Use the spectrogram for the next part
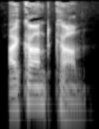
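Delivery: cool, understated refusal; cold. A narrator's reading. Karenin refusing his brother-in-law's invitation, cold. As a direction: say it coldly, with no welcome. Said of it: "said coldly".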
